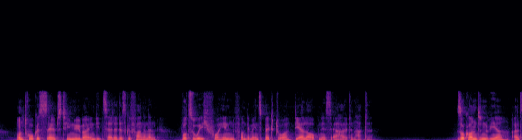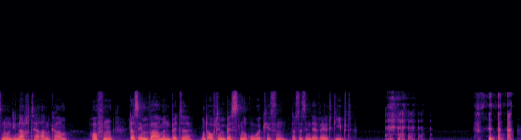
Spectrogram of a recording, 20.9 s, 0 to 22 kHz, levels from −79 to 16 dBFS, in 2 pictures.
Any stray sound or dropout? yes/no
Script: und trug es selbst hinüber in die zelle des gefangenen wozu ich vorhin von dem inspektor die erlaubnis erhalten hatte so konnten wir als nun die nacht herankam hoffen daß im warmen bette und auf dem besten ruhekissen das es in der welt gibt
yes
